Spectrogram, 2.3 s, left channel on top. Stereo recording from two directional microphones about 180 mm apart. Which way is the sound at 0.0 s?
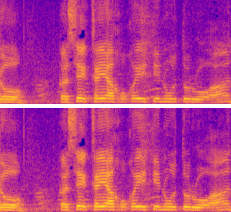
15° left (ahead or behind).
